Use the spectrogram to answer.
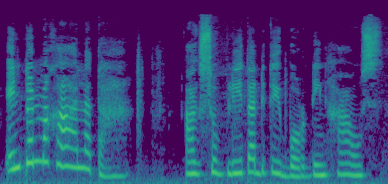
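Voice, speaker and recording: A woman's voice: sits high, big pitch swings, a little slow, fairly bright tone, full character voice. An actress playing a lazy young female student who complains and avoids farm work in a radio drama. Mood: whiny.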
